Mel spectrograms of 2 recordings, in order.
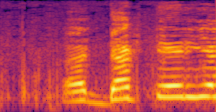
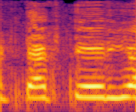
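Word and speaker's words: Tectaria: और एल्सोफिला के पीछे जो है डेक्टेरिया नहीं है, टेक्टेरिया होगा, स्पेलिंग इसका ठीक करना, टेक्टेरिया पॉलीमार्फा, टेक्टेरिया जीनस है, डेक्टेरिया नहीं है।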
